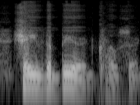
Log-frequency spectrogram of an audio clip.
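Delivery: ordinary delivery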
